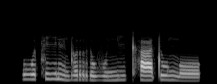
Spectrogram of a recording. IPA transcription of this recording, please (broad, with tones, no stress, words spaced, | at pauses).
βʊ˦ t͡siː˦ ɾĩ˨ do˦rɾu˨vu˨ɲiː˦ kʰaː˦tuː˦ ŋoː˨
